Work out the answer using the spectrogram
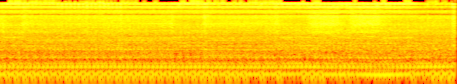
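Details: Cub Cadet tractor started after repair: deep, steady drone with an even beat, no knocks or misses; runs smoothly.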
